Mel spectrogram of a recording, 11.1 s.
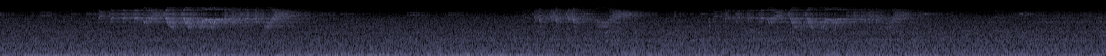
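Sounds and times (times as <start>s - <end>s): songbird singing: 1.1s - 3.0s, 7.1s - 9.3s.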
